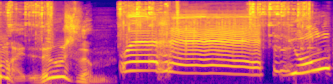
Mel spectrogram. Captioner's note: crying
